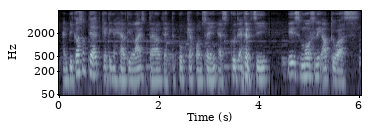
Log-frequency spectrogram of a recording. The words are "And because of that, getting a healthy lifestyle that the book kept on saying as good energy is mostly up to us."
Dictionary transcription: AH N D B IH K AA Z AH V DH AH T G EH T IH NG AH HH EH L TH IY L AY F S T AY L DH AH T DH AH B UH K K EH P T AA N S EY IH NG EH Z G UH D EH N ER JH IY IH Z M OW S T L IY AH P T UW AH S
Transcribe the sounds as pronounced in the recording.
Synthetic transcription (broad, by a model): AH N B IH K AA S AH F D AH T G EH T IH NG AH HH EH L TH IY L AY F S T AY L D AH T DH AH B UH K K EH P AA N S EY IH NG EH S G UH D EH N ER JH IY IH S M OW S T L IY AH P T UW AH S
